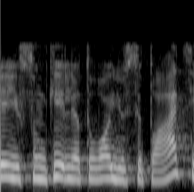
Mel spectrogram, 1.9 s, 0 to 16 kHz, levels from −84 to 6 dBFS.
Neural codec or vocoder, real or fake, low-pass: codec, 16 kHz, 16 kbps, FreqCodec, larger model; fake; 7.2 kHz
